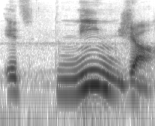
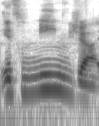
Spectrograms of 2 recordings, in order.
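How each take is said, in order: First: "ninja" drawn out slowly as nin-zhah, low. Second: Ninja with a soft zh, nin-zha; ninja said her way. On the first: Mock lesson to hosts, "ninja" slow and low. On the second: Mocking her pronunciation, ninja said as nin-zha. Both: Shown as a demonstration. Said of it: "let's try to say this the right way".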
